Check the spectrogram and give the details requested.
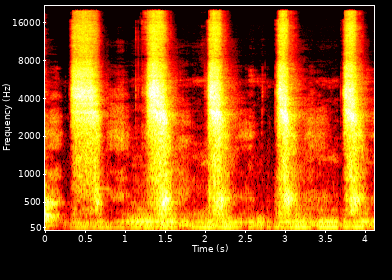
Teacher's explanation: हवा जो है उसको दबाव डाल करके आगे निकलती है तेज़ी से, जिससे छ छ छ छ छ की आवाज़ आती है।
